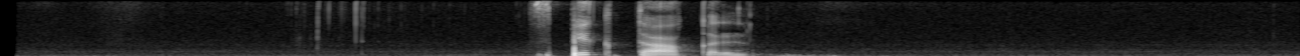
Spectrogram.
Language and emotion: Russian, neutral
